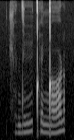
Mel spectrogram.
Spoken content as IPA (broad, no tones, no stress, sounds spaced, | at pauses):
t͡ʃʰ e̤ ɳ d iː ǃʰ e ŋ͡ǃ ʌː ɳ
